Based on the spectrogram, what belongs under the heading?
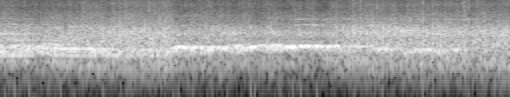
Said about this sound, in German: Ich weiß, Schweizer sind ein bisschen zu reservierter, aber komm mal, wollen wir mal Jesus einen fetten Applaus geben? Komm mal, weil er es verdient hat.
